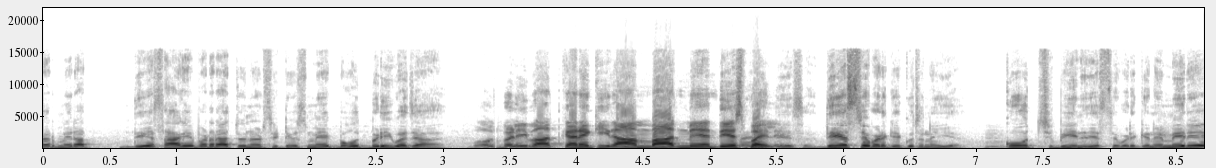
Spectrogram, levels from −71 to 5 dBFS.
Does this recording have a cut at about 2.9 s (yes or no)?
no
